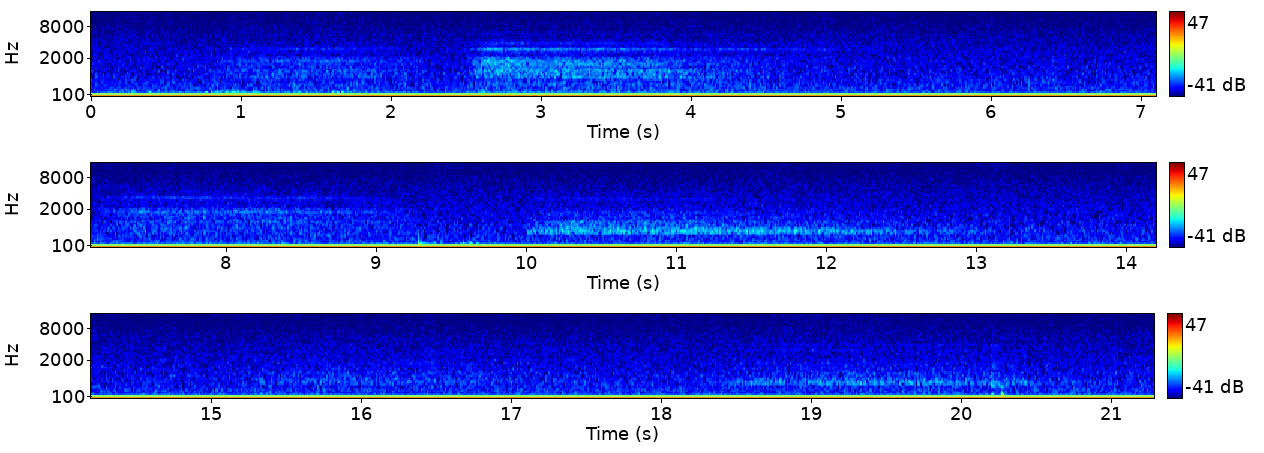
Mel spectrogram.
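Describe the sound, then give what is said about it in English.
Slow, audible Ujjayi breaths drawn in and pushed out through the nose against a constricted throat, a soft ocean-like hiss repeating about six times in a steady rhythm, alone without any talking. “And gently just continue breathing in and out through the nose as you pull the breath in on the inhale and gently push the breath out on the exhale against this resistance. You'll create a soothing sound like the sound of the ocean waves.”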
